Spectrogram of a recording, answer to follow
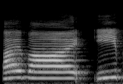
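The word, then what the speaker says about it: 拜拜: 많이 써요 그래서 우리 바이바이이 발음을 고대로 범 떴어요 그래서 중국어로는 바이라고 표현을 하겠고 하지만 이거는 바이라고 읽지 않습니다 그냥 영어에 바이 바이라는 소리로 읽어 주시면 되는 거예요 한자도 이 바이는 저라는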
